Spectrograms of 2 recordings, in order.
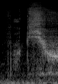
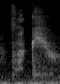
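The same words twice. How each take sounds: The two takes are said the same way.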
